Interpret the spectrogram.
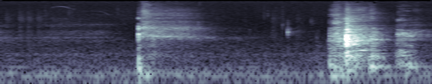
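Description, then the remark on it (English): A sneeze: a short burst of breath, then a louder, fuller explosive sneeze about a second later, with no talking. “Bless you.”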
